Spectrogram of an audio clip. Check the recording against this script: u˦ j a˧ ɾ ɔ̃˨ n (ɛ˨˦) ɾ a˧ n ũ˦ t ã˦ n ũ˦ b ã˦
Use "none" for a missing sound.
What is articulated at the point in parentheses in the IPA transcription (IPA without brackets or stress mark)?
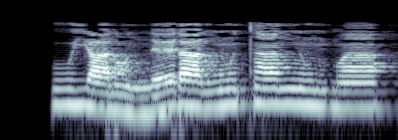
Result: ɛ˨˦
